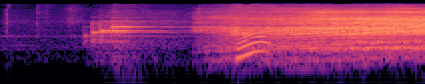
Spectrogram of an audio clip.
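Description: A group of voices breaking into a loud, drawn-out "ooh" about a second in, after a brief hush.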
